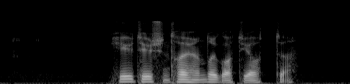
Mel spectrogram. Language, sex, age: Norwegian, male, 27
